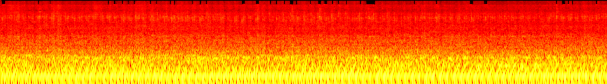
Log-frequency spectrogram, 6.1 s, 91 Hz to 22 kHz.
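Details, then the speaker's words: Hud-son HFE30 sawmill running after adjusting the guide shoes and cleaning pitch off the blade, with coolant run heavy; previous ching-ching noise gone, steady even low hum, no ringing or chatter; normal running. "all right I'm ready to cool and heavy you're out quieted right now not making any noise at all shoes being out of adjustment blade having pitch on it what was making all that ret that sounds 100% better"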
